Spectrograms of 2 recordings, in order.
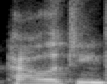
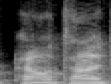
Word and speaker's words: palatine: Then you got your palatine tonsils or palatine tonsils. I've heard it pronounced both ways.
